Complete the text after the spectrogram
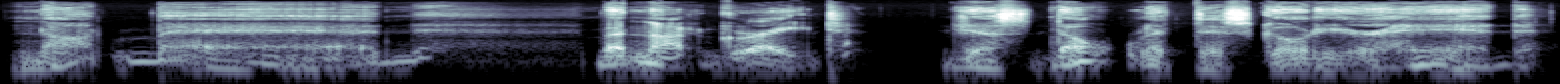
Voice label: trader male neutral quest complete

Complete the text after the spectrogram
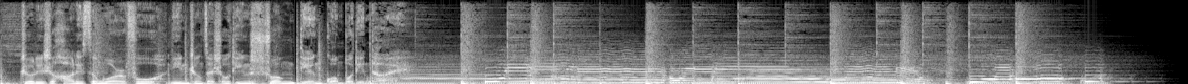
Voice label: Mandarin; 哈里森（双点校园）; 开场白

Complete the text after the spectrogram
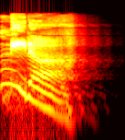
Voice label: intense; Nita

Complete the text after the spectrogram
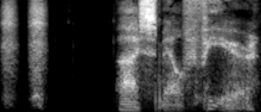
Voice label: male hate sense

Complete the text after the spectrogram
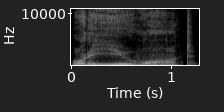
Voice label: trader male dislike greeting

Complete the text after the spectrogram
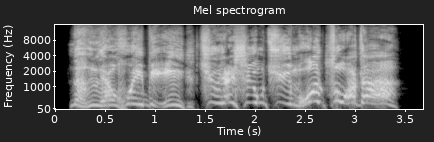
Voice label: Witch doctor pissed

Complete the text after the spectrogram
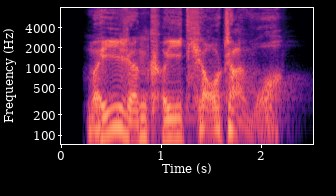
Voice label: morphed warcry zh; Illidan

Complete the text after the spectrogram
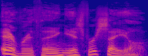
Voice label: trader male neutral greeting

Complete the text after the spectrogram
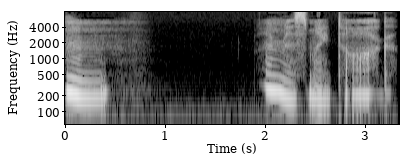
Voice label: trader sad; 商人杰恩（七日杀）

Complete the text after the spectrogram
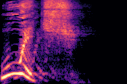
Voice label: Witch normal

